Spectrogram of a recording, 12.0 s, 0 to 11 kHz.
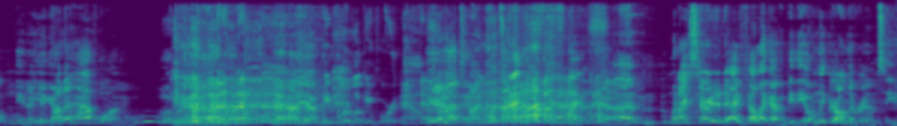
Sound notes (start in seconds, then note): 2.3 laughter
